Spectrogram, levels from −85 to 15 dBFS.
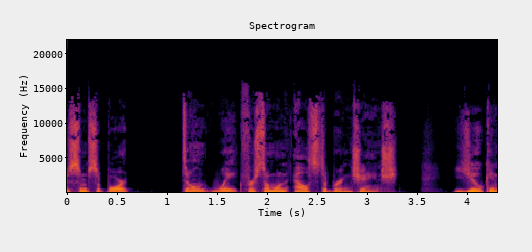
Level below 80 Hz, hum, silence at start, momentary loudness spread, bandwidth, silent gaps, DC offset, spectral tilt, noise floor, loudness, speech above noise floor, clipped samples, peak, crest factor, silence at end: -48 dBFS; none; 0 s; 9 LU; 15 kHz; 1.07-1.12 s; under 0.1%; -5 dB/octave; -57 dBFS; -20 LUFS; 38 dB; under 0.1%; -4 dBFS; 16 dB; 0 s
